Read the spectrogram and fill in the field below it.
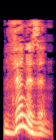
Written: venison

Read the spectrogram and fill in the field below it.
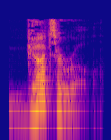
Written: guttural

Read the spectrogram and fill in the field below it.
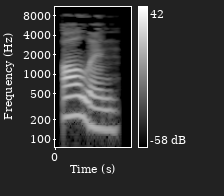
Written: Olen

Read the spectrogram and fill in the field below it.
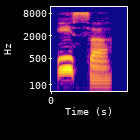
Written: essa

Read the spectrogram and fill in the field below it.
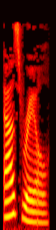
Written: azrael

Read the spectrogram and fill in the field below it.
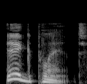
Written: eggplant

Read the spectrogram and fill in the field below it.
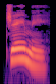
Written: jaymee

